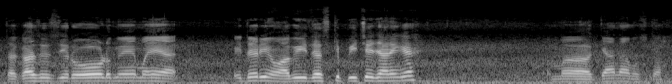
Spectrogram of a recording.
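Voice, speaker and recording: Guy from india vlogging on his phone in the car, chatty, bit of traffic noise behind. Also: a little high. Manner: chatty, talks to viewers while going about his day. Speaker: house driver vlogger. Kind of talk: casual vlog narration while driving. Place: in a car and around a city. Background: faint traffic and street noise.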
